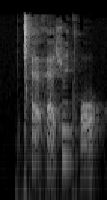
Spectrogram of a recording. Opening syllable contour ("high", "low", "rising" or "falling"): high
